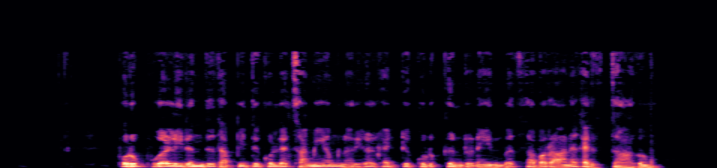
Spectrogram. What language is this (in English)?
Tamil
